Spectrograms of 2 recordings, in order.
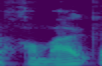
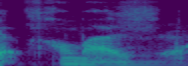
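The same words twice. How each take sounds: First: "fromage" ending in a hard g; wrong pronunciation. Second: "fromage" ending in a soft g; correct pronunciation. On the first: Teacher showing pupils what not to say, "fromage" with final hard g. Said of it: "on dit pas". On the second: Teacher correcting the misreading for pupils, "fromage" with soft g. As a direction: say "fromage" with a final zh sound. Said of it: "on dit pas fromage". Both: Shown as a demonstration.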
